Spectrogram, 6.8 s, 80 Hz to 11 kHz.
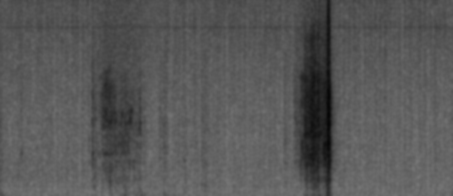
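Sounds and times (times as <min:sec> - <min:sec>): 
tape measure: 0:01.4 - 0:02.7, 0:04.4 - 0:05.1.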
